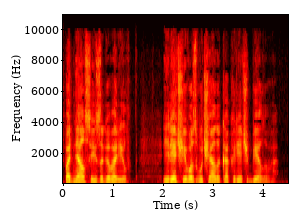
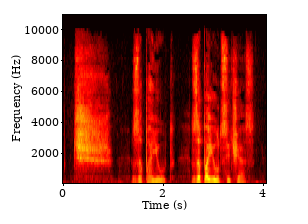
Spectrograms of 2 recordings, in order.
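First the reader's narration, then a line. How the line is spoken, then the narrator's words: Whisper. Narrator (Russian): Дилси прошептала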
